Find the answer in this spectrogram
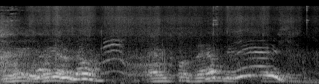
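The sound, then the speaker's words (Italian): A cat meows a few times in quick succession, fairly loud, its drawn-out calls rising and falling in pitch over a steady hiss of background noise. “All the medals, tutte le medaglie e un gatto.”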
